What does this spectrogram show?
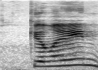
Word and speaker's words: Ghislaine: Ghislaine does sound a little more elegant. And so some of the survivors have said Ghislaine and some have said Gillen. Well, most of the time when I hear the Brits say it, that's the way a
